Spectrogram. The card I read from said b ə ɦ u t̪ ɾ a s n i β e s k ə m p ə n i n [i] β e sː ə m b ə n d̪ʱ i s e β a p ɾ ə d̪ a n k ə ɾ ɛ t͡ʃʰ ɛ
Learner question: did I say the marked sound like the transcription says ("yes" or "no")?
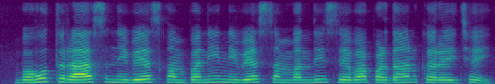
yes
